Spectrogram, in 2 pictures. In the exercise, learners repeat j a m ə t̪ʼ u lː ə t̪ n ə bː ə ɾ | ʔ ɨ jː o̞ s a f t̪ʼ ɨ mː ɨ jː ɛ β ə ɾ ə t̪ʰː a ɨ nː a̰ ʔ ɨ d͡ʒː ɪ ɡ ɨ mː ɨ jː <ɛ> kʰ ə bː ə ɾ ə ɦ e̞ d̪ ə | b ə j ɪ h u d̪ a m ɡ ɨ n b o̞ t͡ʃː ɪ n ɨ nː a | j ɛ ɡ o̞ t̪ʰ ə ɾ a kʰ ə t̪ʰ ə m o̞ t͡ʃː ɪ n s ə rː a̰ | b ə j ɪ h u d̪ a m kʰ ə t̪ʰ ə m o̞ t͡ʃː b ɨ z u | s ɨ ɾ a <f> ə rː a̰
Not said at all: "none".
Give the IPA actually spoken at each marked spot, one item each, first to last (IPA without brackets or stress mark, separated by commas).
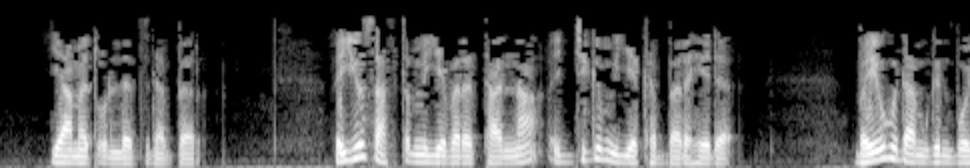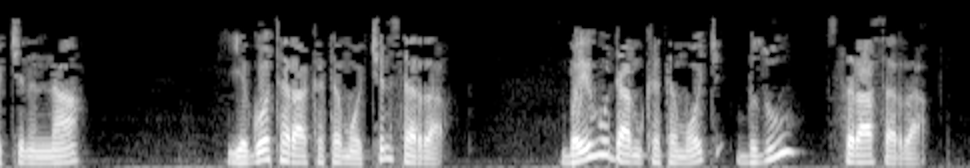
ɛ, s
